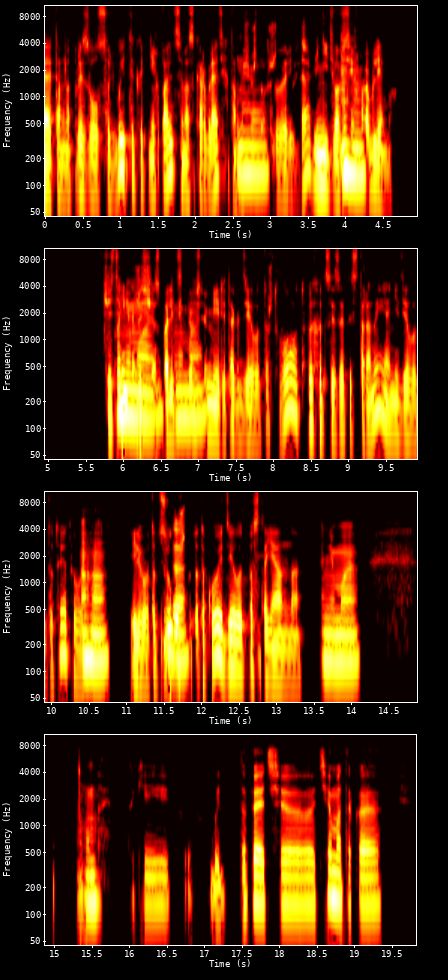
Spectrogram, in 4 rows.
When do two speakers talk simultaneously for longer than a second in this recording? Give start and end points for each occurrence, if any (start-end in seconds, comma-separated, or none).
2.6-4.3, 5.8-7.1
